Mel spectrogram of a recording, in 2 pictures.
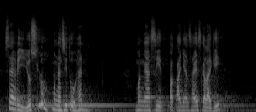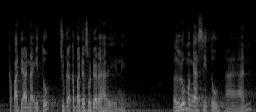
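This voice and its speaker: A young man preaching a youth sermon, telling a story with lively voiced dialogue and teasing rhetorical questions. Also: mid-range voice, a little fast, a little hiss or hum. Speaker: youth pastor. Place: church hall. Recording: long hall reverb.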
